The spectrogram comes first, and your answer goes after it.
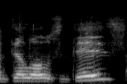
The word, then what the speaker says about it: Dillo's Diz: the twitter they are dilo's dizz i want to make sure you say it correctly you know my accent pillows there is an s there he is frank she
